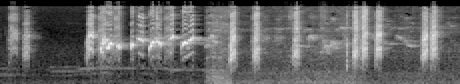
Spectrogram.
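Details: Vigorous sooty-headed bulbul song intended to attract other bulbuls: a warbling run of quick notes, then a brief noisy thump and a series of sharp, separate chirps.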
